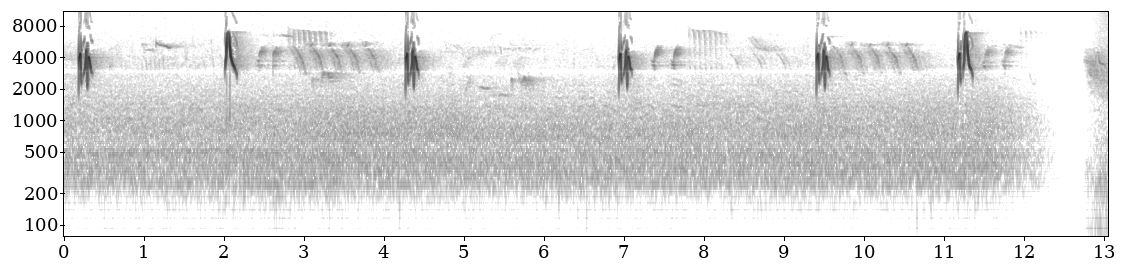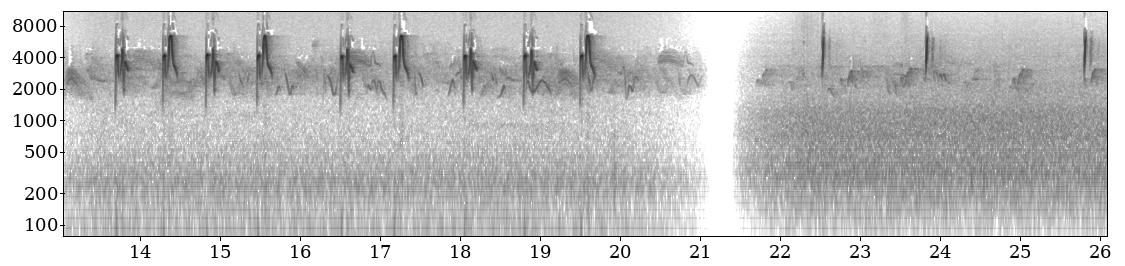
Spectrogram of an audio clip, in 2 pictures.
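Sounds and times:
Buff-breasted Flycatcher calling: 2.0 - 2.3, 7.0 - 7.2, 9.4 - 9.7, 11.2 - 11.5, 12.8 - 21.1, 21.7 - 26.0.

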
